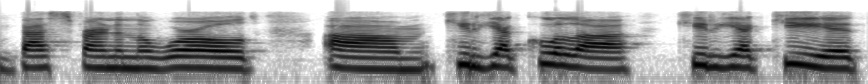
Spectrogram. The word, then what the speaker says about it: Kyriaki: It's by Kyriaki.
